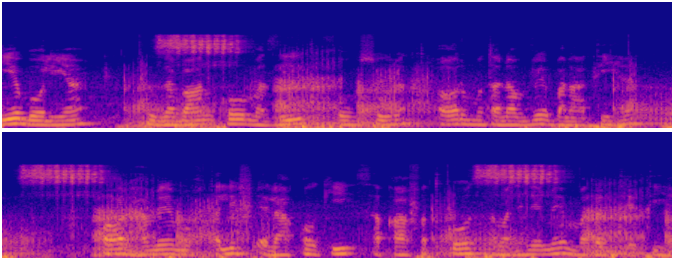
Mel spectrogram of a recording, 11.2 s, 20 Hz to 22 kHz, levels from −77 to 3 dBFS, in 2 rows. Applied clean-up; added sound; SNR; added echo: none; Rattle (instrument) + Growling; 7 dB; none.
